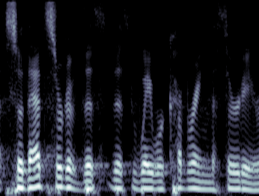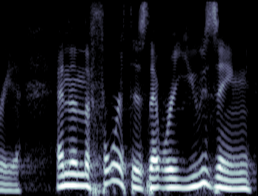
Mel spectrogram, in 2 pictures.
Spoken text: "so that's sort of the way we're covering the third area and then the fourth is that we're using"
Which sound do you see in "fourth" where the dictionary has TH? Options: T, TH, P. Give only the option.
TH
